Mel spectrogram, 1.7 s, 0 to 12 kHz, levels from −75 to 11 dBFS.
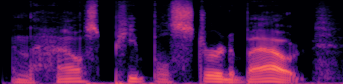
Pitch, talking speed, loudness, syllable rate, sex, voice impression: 105 Hz, 210 wpm, -19 LUFS, 6.5 syllables/s, male, masculine, middle-aged, slightly powerful, clear, fluent, intellectual, calm, mature, wild, lively, slightly strict, slightly sharp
